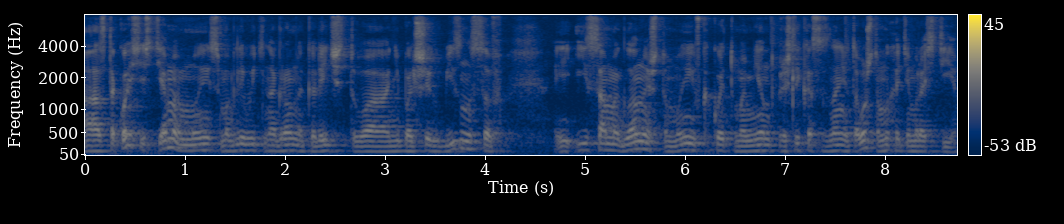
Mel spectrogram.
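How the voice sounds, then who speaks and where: With audible room echo, a man at medium pitch speaks at a fairly quick pace with fairly even intonation. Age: 20s. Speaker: agency CEO. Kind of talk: interview.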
